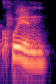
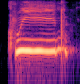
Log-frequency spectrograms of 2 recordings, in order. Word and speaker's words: Quinn: my name right so instead of quinn they'd say queen sorry i was their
